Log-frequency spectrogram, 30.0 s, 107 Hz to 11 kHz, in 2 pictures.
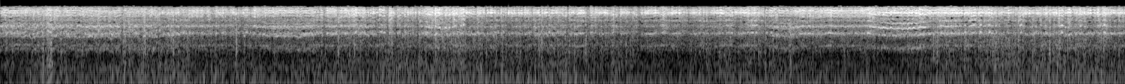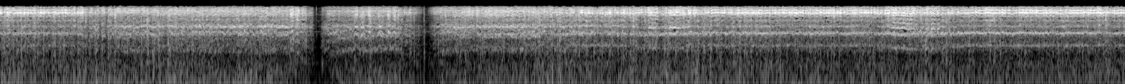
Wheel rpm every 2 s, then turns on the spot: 220, 230, 230, 230, 230, 220, 230, 230, 200, 130, 160, 230, 230, 220, 230.
none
